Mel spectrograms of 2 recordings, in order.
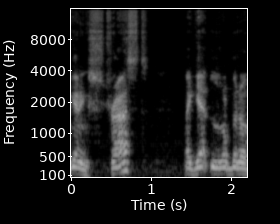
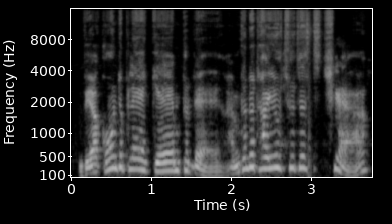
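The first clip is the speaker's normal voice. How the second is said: high-pitched hammed-up German accent; old German scientist; 10 semitones higher, 3 dB louder than usual. Old German scientist threatening a captive in a chair, theatrical German accent. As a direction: play a menacing German interrogator for laughs. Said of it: "like an old German scientist".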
